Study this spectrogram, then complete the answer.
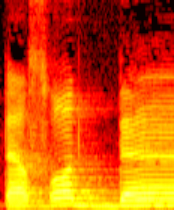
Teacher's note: اب دال کے اوپر کھڑی زبر آئی ہے، 2 الف کے برابر ہم دال کو لمبا کریں گے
